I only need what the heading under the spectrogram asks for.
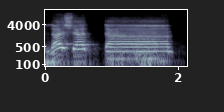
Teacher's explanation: سعیکم لشتا، لام زبردہ، شین کو تا سے ملانا ہے اور تا کے اوپر کھڑی زبر ہے، اس لیے ہم تا کو کھینچ کے پڑھیں گے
